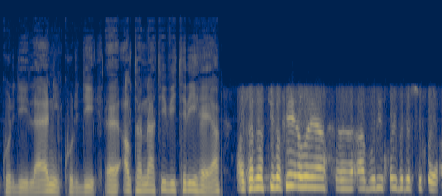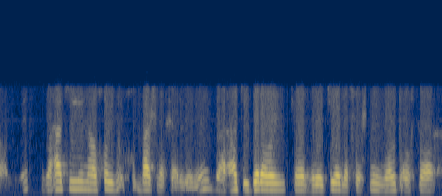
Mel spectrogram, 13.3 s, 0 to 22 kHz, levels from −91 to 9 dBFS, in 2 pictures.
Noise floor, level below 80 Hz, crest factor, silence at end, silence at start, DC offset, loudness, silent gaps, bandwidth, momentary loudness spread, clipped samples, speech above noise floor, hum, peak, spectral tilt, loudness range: -40 dBFS; -68 dBFS; 18 dB; 0.1 s; 0.1 s; under 0.1%; -21 LUFS; none; 9.2 kHz; 14 LU; under 0.1%; 20 dB; none; -2 dBFS; -8.5 dB/octave; 5 LU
